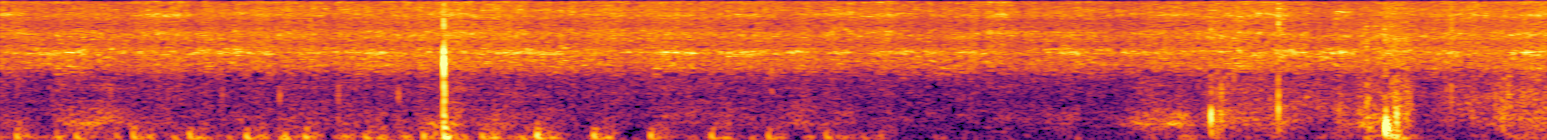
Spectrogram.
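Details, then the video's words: A constant thin, high cicada hiss fills a deep mountain forest, overlaid by scattered soft ticks, a sharp snap around the middle and a few light knocks toward the end. "깊은 산속의 매미소리"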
